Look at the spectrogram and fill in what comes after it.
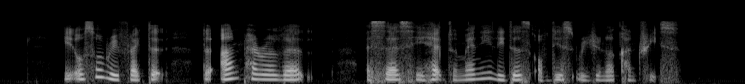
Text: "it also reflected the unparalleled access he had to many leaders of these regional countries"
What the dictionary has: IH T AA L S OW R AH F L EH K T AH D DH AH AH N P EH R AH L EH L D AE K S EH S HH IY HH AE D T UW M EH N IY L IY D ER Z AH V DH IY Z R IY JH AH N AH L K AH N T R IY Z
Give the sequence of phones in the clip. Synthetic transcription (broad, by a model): IH T AA L S OW R AH F L EH K T AH D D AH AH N P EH R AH L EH L EH S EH S HH IY HH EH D T UW M EH N IY L IY D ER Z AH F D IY S R IY JH AH N AH L K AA N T R IY S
